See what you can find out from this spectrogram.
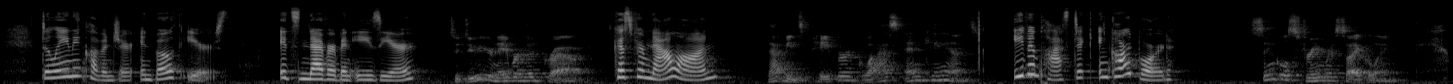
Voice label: kids commercial; Mid-late teens, perky and crisp. The perfect babysitter.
